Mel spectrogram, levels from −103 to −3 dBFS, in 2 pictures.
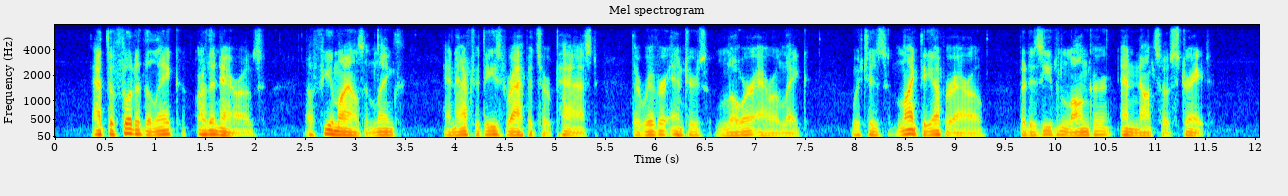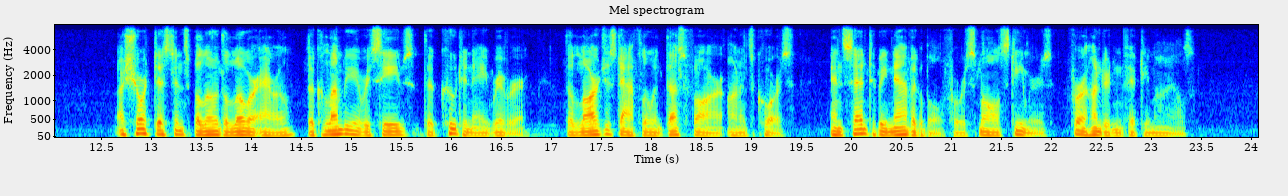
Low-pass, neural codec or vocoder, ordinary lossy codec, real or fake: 7.2 kHz; none; Opus, 16 kbps; real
